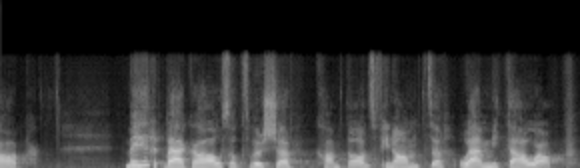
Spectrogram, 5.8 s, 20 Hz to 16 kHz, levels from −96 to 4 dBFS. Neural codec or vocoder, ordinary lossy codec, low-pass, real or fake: codec, 16 kHz in and 24 kHz out, 0.6 kbps, FocalCodec, streaming, 2048 codes; none; 10.8 kHz; fake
